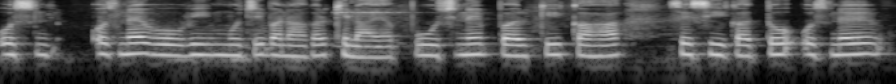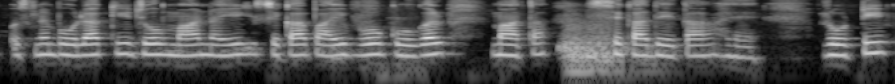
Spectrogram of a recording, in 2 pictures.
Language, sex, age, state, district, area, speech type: Hindi, female, 18-30, Madhya Pradesh, Gwalior, rural, spontaneous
